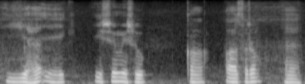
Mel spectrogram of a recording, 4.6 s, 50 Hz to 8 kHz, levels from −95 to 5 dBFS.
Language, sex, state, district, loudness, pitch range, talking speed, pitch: Hindi, male, Uttar Pradesh, Saharanpur, -17 LUFS, 130-145 Hz, 90 wpm, 135 Hz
